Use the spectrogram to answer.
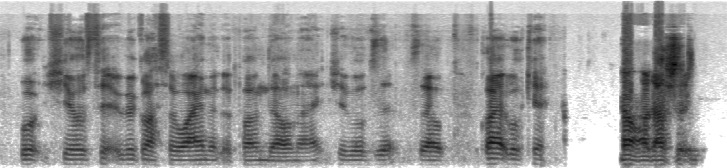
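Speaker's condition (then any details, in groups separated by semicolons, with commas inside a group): Cerebral palsy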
